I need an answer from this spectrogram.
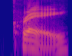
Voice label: "cray", American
